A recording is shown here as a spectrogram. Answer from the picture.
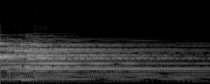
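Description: Acoustic guitar with all its strings strummed once together, the chord ringing on and slowly fading away.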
